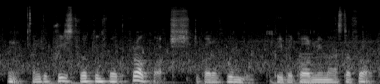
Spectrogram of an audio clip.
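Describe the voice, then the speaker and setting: Mellow-voiced man, dry sarcastic game talk. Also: on the low side, fast talker, soft background music, low-quality recording. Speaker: gameplay video host. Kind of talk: reading game dialogue aloud with joking commentary.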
